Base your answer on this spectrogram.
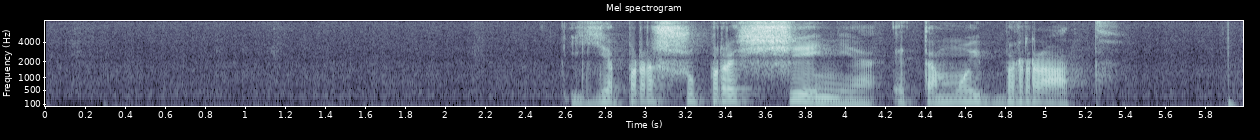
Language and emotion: Russian, angry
